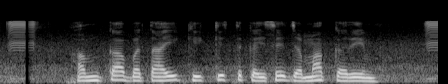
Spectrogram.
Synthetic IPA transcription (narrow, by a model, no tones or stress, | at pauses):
hɐmkabɐt̪aːikikɪst̪kɐɪsed͡ʒɐmakəɾẽːm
